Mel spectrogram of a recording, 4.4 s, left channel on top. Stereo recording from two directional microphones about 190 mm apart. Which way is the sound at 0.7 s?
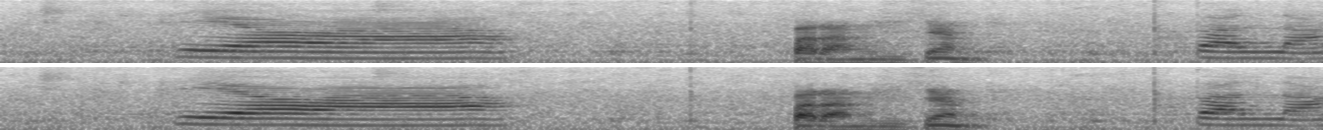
10° left (ahead or behind).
